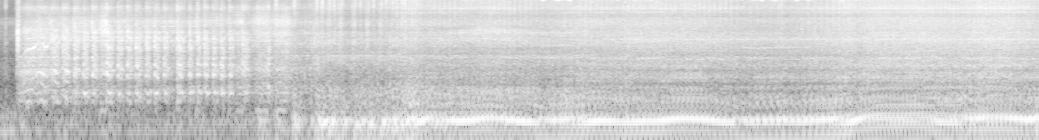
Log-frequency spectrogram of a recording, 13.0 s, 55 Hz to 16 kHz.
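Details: 1999 Ford Mustang GT 4.6 5-speed manual, first start after sitting for years, fuel pressure about 40-60 psi: cranks and catches, runs lumpy and uneven at fast idle, kept alive on throttle; dead cylinder with zero compression.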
